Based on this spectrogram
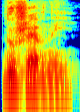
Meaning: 1. mental, psychic 2. sincere, heartful 3. soulful
- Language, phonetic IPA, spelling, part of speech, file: Russian, [dʊˈʂɛvnɨj], душевный, adjective, Ru-душевный.ogg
